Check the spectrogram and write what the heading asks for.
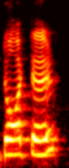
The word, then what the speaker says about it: daughter: So in words like daughter, night, thought, GH is written, but it is not pronounced.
